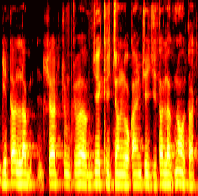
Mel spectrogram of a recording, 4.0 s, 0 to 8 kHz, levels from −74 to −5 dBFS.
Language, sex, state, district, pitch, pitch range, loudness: Marathi, male, Maharashtra, Solapur, 125 Hz, 120-130 Hz, -16 LUFS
